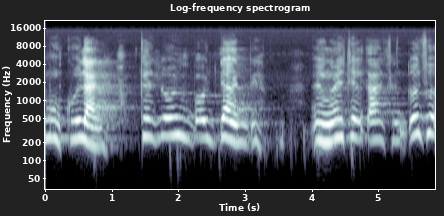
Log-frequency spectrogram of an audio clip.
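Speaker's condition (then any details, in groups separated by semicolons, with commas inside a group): Severe cerebral palsy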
